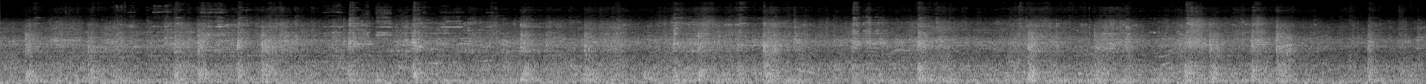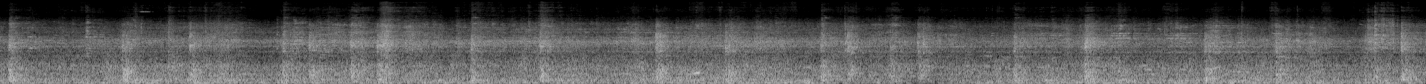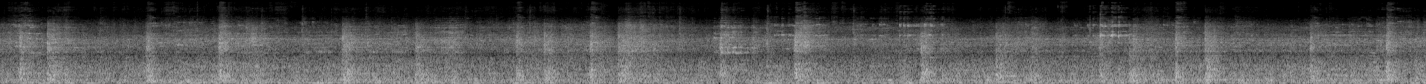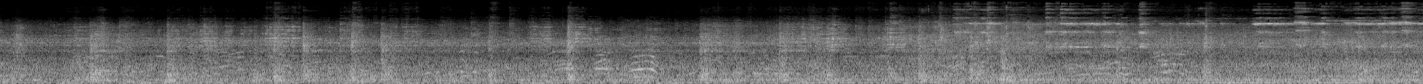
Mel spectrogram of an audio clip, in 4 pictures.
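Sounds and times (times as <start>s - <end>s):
train wheels clacking: 0.0s - 57.0s
wheel squeal: 1.2s - 5.1s, 51.6s - 57.0s.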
